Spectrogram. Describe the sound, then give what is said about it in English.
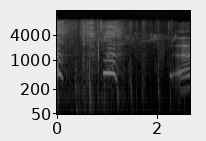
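A horse galloping toward a fence on a road, its hoofbeats clopping unevenly, with whinnying cries rising over them. “The horse gallops toward a fence.”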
